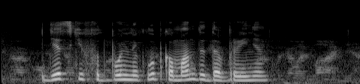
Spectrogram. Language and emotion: Russian, neutral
